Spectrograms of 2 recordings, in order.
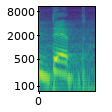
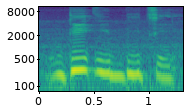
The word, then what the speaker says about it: debt: Now we don't say debt. DEBT. We say debt.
